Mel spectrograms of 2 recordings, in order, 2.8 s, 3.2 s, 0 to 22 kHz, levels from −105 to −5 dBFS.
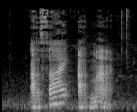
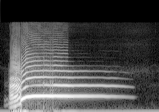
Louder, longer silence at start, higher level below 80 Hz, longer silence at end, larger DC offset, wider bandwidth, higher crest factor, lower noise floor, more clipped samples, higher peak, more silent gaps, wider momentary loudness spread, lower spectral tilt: second, -35 LUFS vs -10 LUFS; first, 0.6 s vs 0.2 s; second, -72 dBFS vs -40 dBFS; second, 0.5 s vs 0.7 s; neither; first, 16.5 kHz vs 9.2 kHz; first, 22 dB vs 6 dB; first, -67 dBFS vs -62 dBFS; neither; second, -14 dBFS vs -6 dBFS; neither; second, 14 LU vs 18 LU; second, -4 dB/octave vs -6 dB/octave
